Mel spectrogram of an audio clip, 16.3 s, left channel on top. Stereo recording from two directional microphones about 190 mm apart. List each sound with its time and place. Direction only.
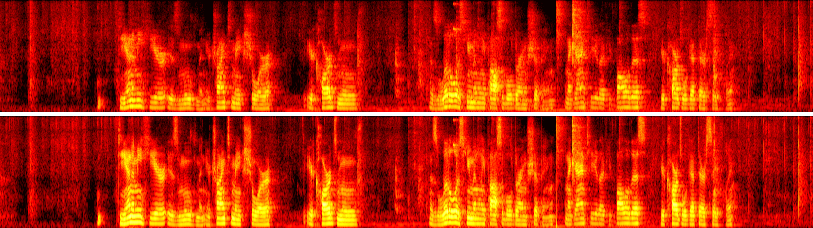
2.4 s speech: 70° right (ahead or behind)
8.6 s speech: 60° right (ahead or behind)
11.9 s speech: 55° right (ahead or behind)
13.2 s speech: 70° right (ahead or behind)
